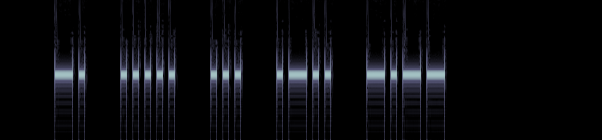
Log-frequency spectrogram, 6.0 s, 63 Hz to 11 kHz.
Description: Morse code, heard as a keyed tone, about 20 wpm, spaced as for 15 wpm, 700 Hz. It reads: N5SLY
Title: 161 Lesson 26g - Letter g - Call Signs 20wpm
